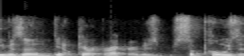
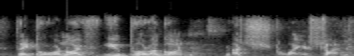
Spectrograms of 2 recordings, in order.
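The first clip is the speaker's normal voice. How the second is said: put-on Scottish accent, pitched higher; 4 semitones higher, 3 dB quieter than usual. Quoting Sean Connery's lines from The Untouchables: Sean Connery impression. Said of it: "you're supposed to be Irish".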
